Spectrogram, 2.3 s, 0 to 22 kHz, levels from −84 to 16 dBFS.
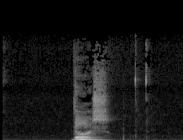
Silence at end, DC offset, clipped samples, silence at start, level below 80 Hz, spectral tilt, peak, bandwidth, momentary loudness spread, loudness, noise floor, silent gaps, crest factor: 0.95 s; under 0.1%; under 0.1%; 0.9 s; -60 dBFS; -5 dB/octave; -4 dBFS; 16 kHz; 22 LU; -19 LUFS; -61 dBFS; none; 20 dB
